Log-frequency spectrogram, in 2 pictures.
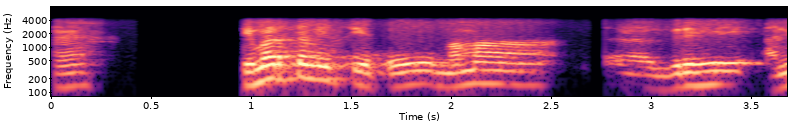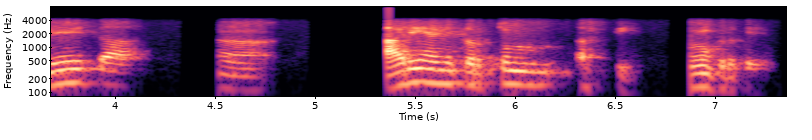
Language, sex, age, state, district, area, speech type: Sanskrit, male, 45-60, Karnataka, Dakshina Kannada, rural, conversation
